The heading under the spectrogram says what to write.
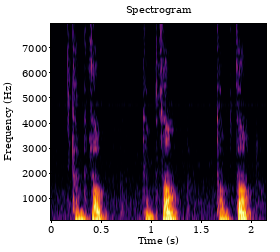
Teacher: In the case of an iamb, that pattern is really simple. It's just one unstressed syllable followed by one stressed syllable.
